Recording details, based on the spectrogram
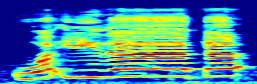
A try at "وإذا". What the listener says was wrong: झटका नहीं देना, वإذा नहीं पढ़ना है,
